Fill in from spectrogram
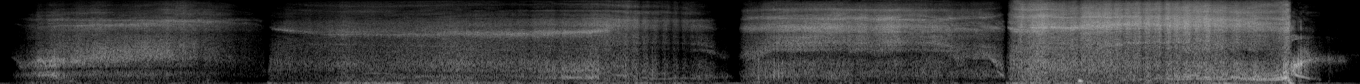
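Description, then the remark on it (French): A voice imitates a strong mistral wind, as wind in the branches for the yoga tree pose, with four long, breathy hissing blasts, each rising and falling, separated by brief pauses; the last gust is the loudest and harshest. “Comme le mistral. Tu connais le mistral? Je te montre.”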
